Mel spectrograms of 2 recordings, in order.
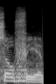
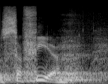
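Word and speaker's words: σοφία: is the greek word sophia sometimes pronounced sofia but it's actually an omicron so it's a it's a short o sound so sophia and it means it's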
